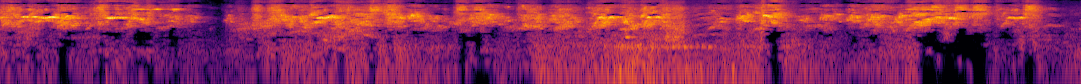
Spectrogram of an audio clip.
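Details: Cockatiels mating for the first time give a dense stream of harsh, high chattering and squawking calls.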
